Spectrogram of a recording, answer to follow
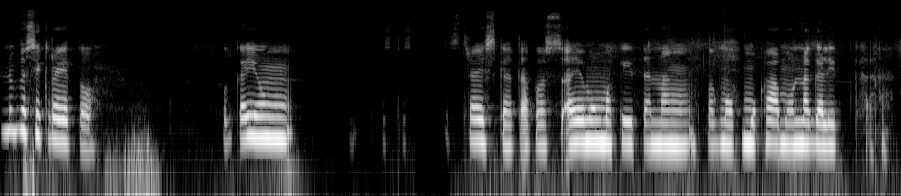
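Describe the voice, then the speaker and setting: A young mother with a Filipino Cebuano-tinged accent, talking slowly in a casual vlog. Her voice is soft and mellow, and she complains in a rueful, self-mocking way, sighing now and then. The recording is close and dry. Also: medium pitch, fairly even intonation. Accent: Filipino, Cebuano-speaking. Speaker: mother vlogger.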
